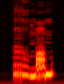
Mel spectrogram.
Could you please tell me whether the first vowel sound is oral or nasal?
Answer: oral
